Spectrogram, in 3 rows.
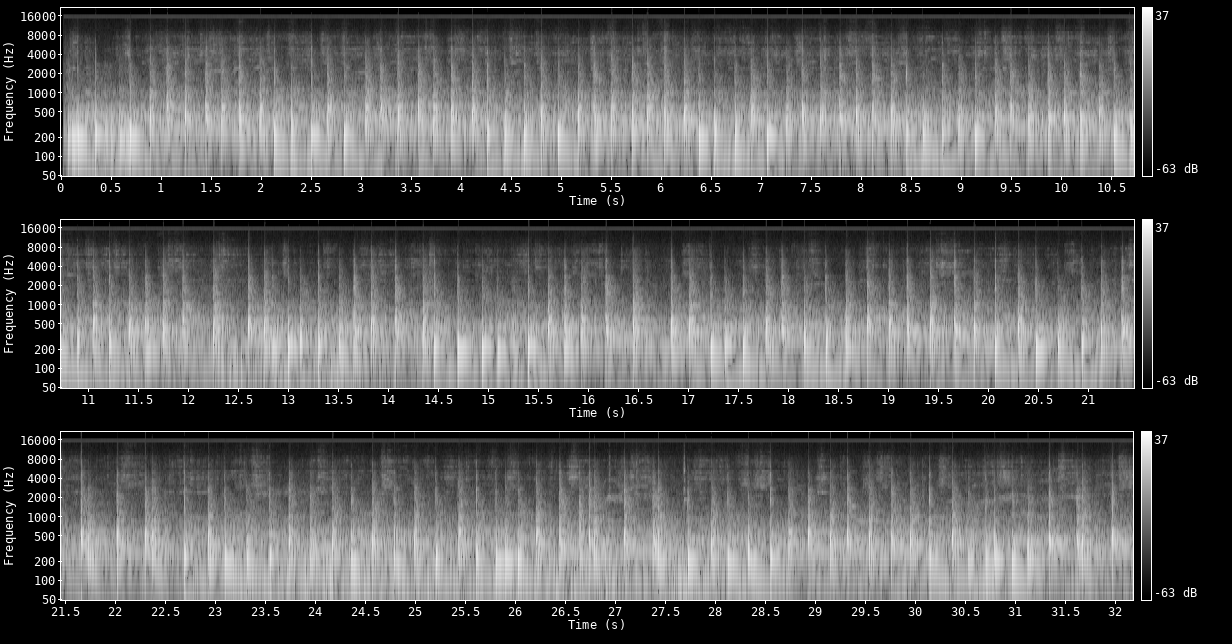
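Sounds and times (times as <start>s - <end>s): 
Indian drums: 0.0s - 32.1s.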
